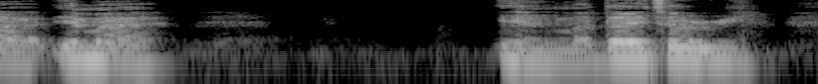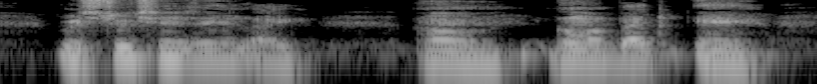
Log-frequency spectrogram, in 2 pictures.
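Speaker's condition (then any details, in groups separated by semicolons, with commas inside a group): Cerebral palsy, spastic diplegia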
